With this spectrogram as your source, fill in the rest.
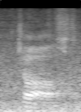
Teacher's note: We don't pronounce the R, we don't pronounce the L, both should be silent. So if you'd like to phonetically spell Charleston, C-H-A-A-A-S-T-O-N.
